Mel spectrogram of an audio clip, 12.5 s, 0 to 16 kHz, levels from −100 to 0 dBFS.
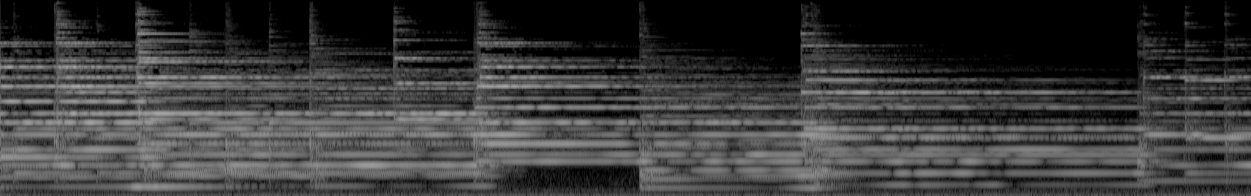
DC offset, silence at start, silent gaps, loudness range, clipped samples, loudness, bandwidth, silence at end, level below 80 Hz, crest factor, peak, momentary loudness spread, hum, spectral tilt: under 0.1%; 0 s; none; 10 LU; under 0.1%; -38 LUFS; 16 kHz; 0 s; -78 dBFS; 18 dB; -22 dBFS; 14 LU; none; -0.5 dB/octave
